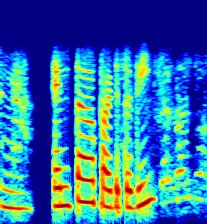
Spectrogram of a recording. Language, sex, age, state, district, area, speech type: Telugu, female, 18-30, Telangana, Nalgonda, urban, conversation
